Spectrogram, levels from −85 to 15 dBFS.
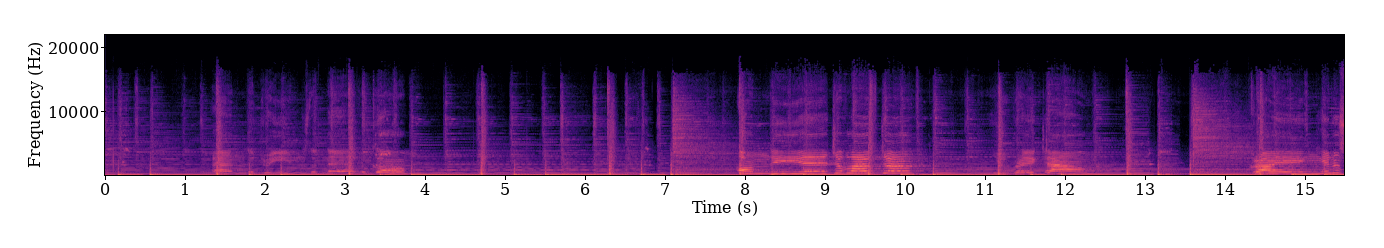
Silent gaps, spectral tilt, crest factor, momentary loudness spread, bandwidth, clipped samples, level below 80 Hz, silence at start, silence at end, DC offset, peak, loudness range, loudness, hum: none; -4.5 dB/octave; 20 dB; 10 LU; 17 kHz; under 0.1%; -30 dBFS; 0 s; 0 s; under 0.1%; -6 dBFS; 6 LU; -25 LUFS; none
